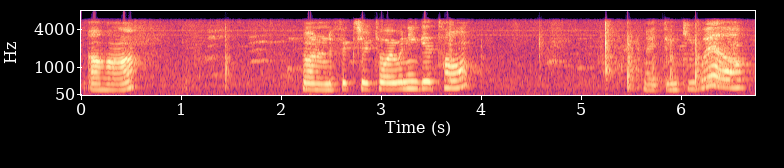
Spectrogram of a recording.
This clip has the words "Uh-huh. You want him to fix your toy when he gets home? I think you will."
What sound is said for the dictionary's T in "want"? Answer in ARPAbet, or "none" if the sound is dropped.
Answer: none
